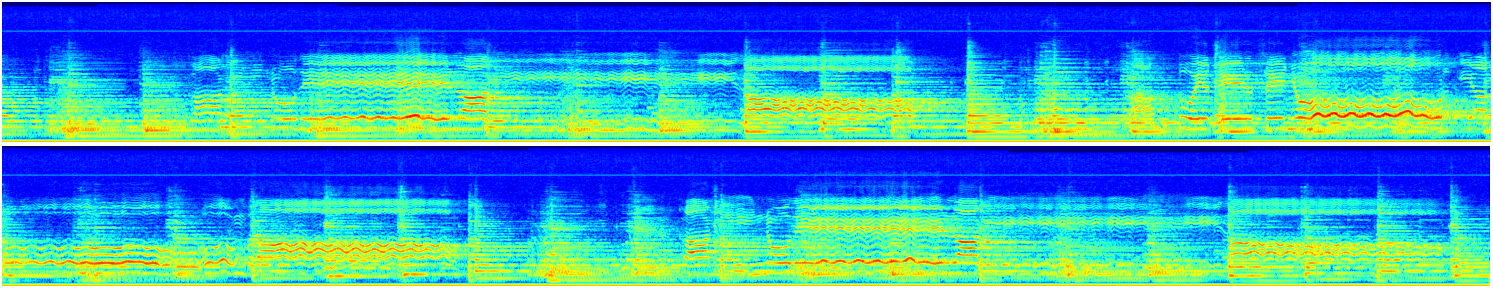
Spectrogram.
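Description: Aragonese jota: a rondalla of guitars and Spanish lutes playing, while a man sings several long phrases with wide vibrato over it.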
